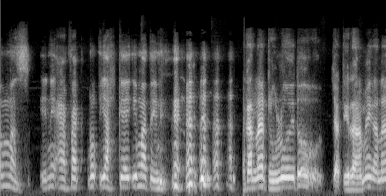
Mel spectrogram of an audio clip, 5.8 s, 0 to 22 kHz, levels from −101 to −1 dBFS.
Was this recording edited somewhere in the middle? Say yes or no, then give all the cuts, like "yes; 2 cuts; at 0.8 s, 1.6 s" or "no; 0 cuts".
yes; 1 cut; at 3.7 s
